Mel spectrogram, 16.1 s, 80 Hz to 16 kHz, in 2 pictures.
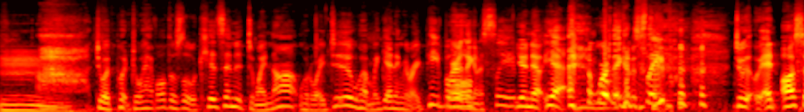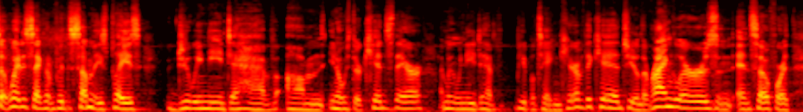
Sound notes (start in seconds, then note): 0.0 sighs; 5.4 laughs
